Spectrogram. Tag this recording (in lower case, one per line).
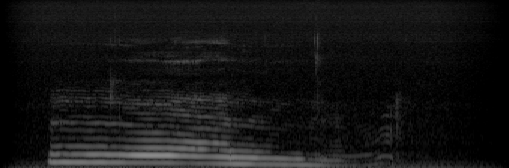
human voice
